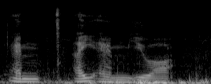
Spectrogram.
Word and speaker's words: Amur: Apparently it's an amur, A-M-U-R, amur.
